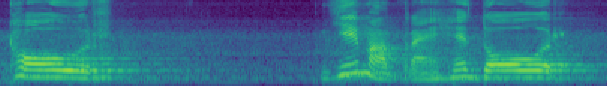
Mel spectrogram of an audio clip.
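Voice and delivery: ठौर, दौर with an open औ; teacher voicing the औ; clear औ vowel. Shown as a demonstration. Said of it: "उसे बोलने में भी सुनाई दे रहा है".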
